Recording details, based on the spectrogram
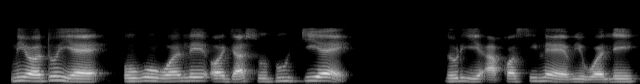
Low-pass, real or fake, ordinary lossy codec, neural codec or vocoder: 5.4 kHz; fake; none; codec, 24 kHz, 0.9 kbps, WavTokenizer, large speech release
